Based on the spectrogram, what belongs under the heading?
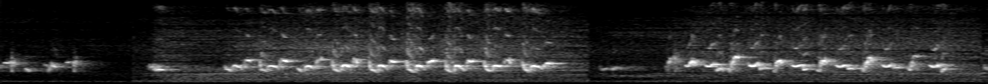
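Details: Sooty-headed bulbul, long-phrased song used as a lure to get other bulbuls singing: loud rapid strings of bright bubbly chirps in two extended bursts separated by a short pause, with a faint background hum.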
